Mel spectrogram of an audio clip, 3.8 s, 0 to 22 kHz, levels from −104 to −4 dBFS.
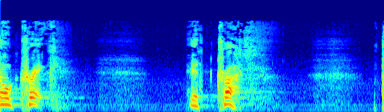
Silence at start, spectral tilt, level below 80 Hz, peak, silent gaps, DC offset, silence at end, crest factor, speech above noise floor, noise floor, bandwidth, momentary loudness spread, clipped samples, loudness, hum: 0 s; -6 dB/octave; -74 dBFS; -10 dBFS; none; under 0.1%; 0 s; 24 dB; 40 dB; -71 dBFS; 11.5 kHz; 23 LU; under 0.1%; -31 LUFS; 60 Hz at -65 dBFS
